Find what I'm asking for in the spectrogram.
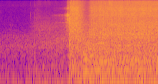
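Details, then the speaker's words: Hot-water pressure washer boiler, fan motor and spark transformer already running on a timer; on pulling the trigger fuel is introduced, a quiet fan hum then a sudden whoomp as the burner lights into a steady roar: normal burner ignition. "then the fuel will be introduced it will ignite straight away so let's just give it a go"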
